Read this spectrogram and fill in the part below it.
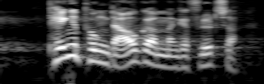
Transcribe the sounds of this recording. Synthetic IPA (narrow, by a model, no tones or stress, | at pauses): pʰeŋəpʰɔ̽ŋ̰d̥ɑ̈ʊɡ̥ɶ̰ɐɒ̽mːænkʰæflød̥əsɑ̈ɪ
